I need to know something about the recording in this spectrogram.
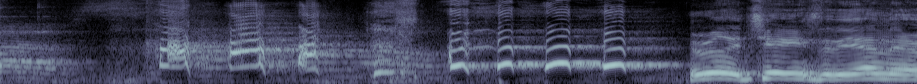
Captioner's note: laughs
